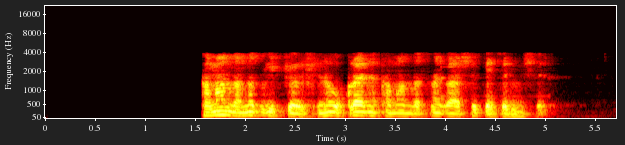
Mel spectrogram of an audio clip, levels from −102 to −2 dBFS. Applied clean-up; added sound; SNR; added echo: neural mask model DeepFilterNet 3.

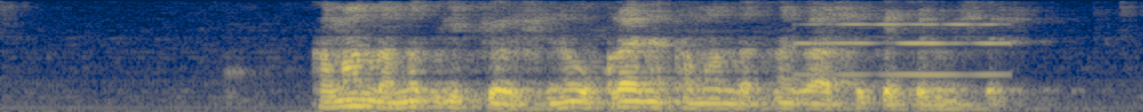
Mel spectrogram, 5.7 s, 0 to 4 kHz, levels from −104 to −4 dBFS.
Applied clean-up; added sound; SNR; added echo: none; Organ; 12 dB; reverberation time 0.6 s.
